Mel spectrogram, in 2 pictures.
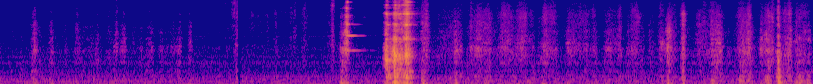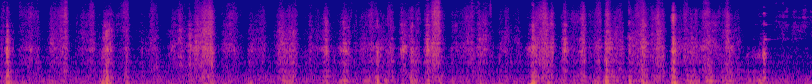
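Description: Mostly quiet: faint rustling and light patting of hands shaping pandesal dough and rolling it in breadcrumbs on a cutting board, with a louder brief clatter about four seconds in.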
